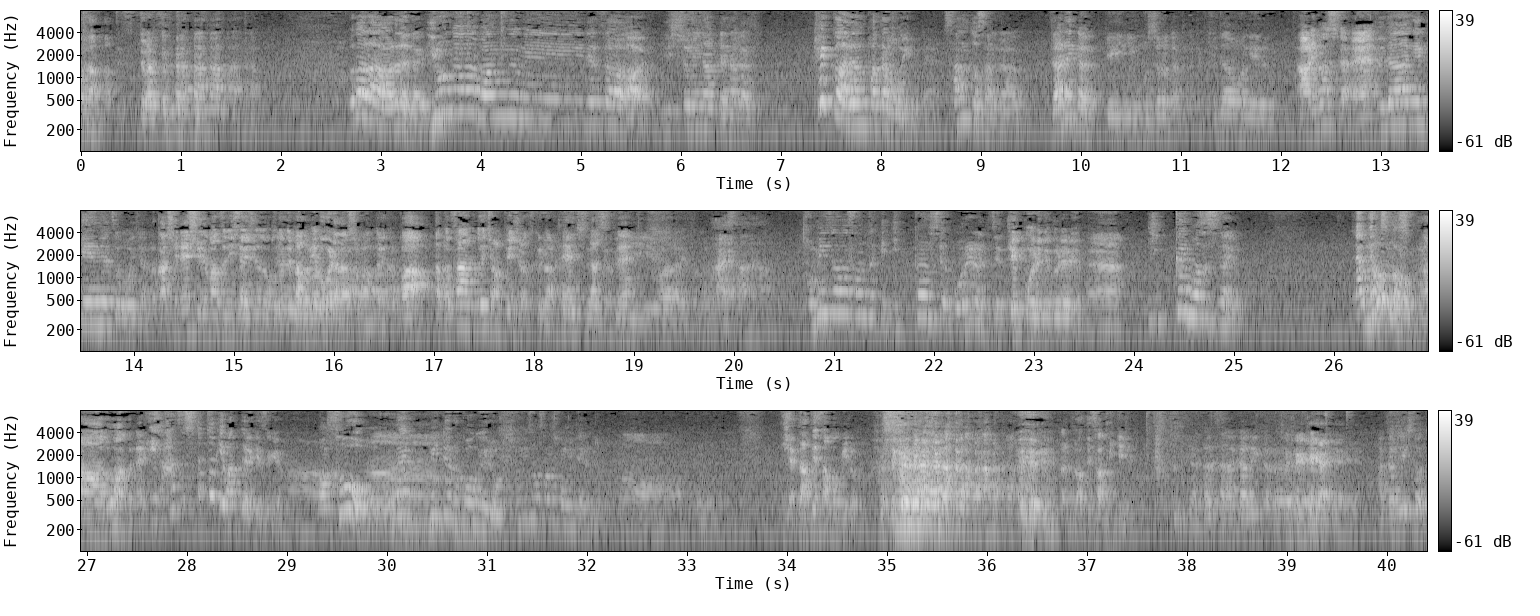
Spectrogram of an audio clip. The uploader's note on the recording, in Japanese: 秋葉原ZERO-Gで行われた公開収録ライブ。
